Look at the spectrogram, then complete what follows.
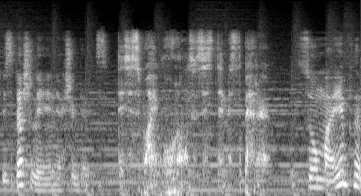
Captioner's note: whispering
